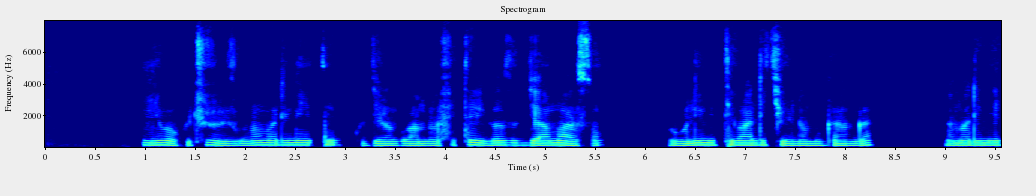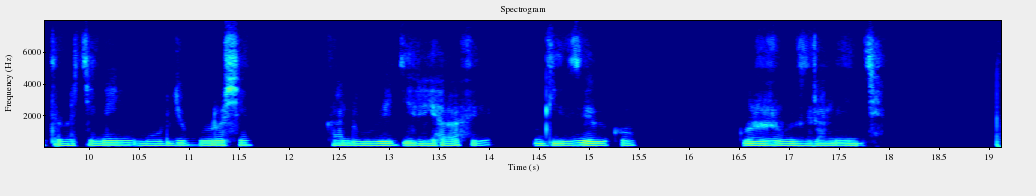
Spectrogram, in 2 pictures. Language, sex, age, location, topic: Kinyarwanda, male, 25-35, Kigali, health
